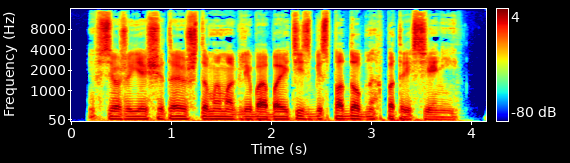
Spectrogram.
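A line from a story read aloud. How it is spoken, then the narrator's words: Grumbled. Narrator (Russian): проворчал Дмитрий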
